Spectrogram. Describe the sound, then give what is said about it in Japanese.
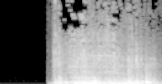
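A sliding door is yanked open vigorously. After a moment of silence, a loud rumbling scrape starts abruptly and runs on evenly for over a second before easing off. “ただいま。 威勢よく引き戸を開けるが、何の反応もない。”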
